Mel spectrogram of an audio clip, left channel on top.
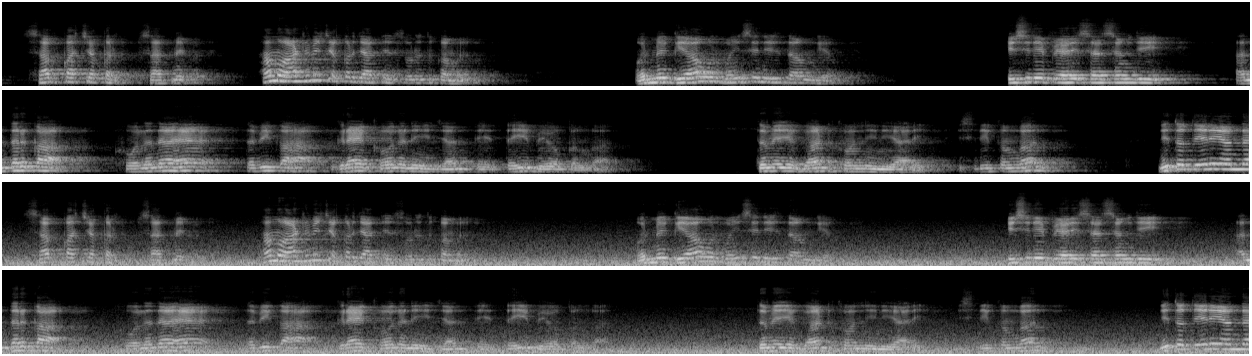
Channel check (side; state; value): right; noise; rumble, 3 dB below the sound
